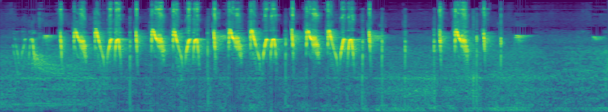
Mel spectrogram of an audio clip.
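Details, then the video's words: Training recording of a hill prinia (cigun) for competition songbirds: a steady series of shrill, rapid V-shaped chirps for about four seconds, then a few scattered notes and faint high pips over a soft background hiss. "CIGUN ATAU PRENJAK GUNUNG!!! MASTERAN UNTUK BURUNG LOMBA"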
